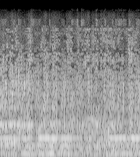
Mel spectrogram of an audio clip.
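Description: Flamenco zapateado footwork: a dense run of rapid stamps and heel clicks from the dancers' shoes on the stage, with a steady held note of the accompaniment beneath it.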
